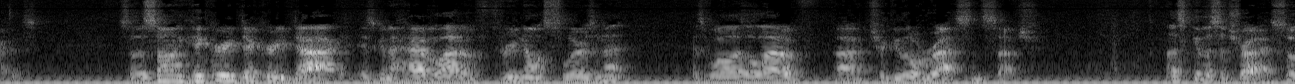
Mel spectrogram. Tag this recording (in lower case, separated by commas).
speech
